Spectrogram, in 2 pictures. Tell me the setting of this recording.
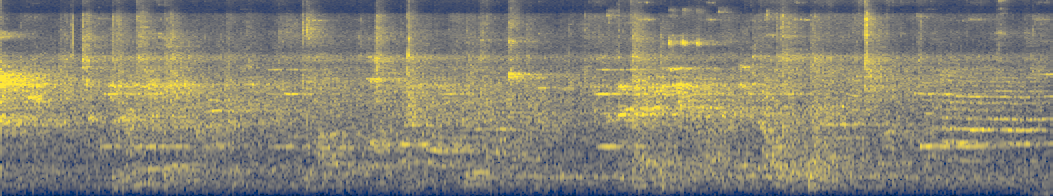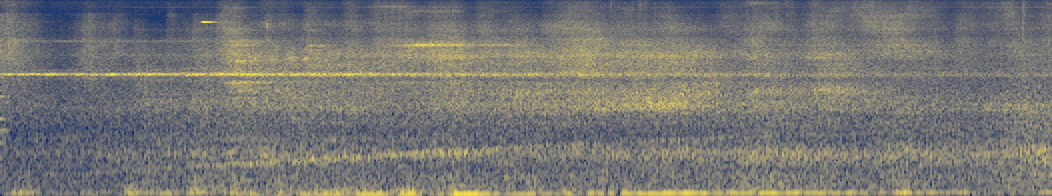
subway station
